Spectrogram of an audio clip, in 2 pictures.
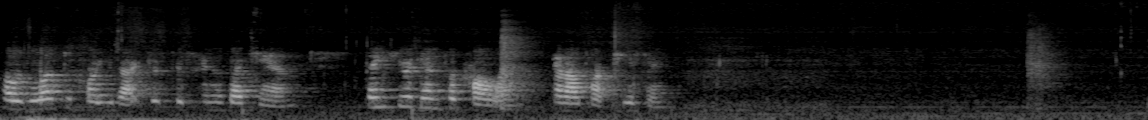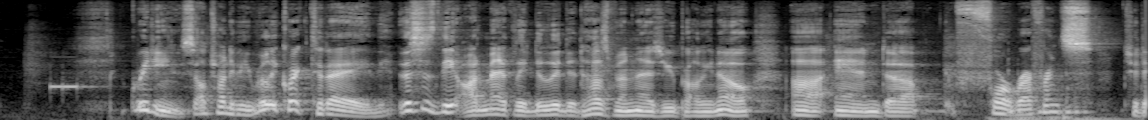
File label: Voicemail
